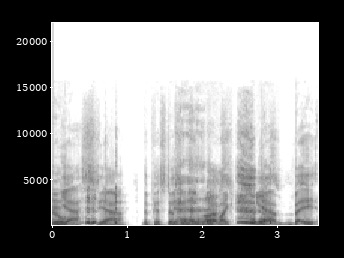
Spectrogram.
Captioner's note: laughs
